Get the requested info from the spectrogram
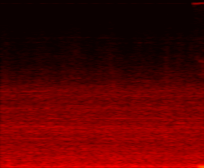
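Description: Steady hiss of candy-factory background noise, even throughout, with no distinct knocks or tones.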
